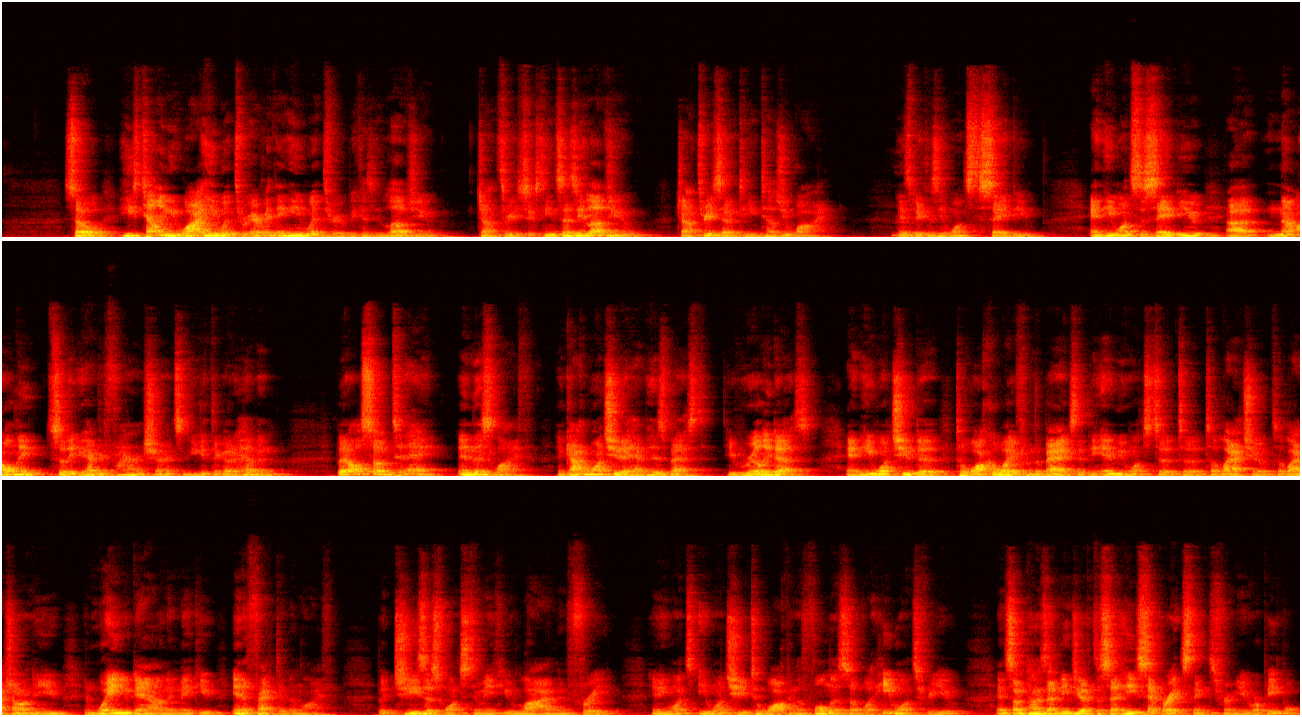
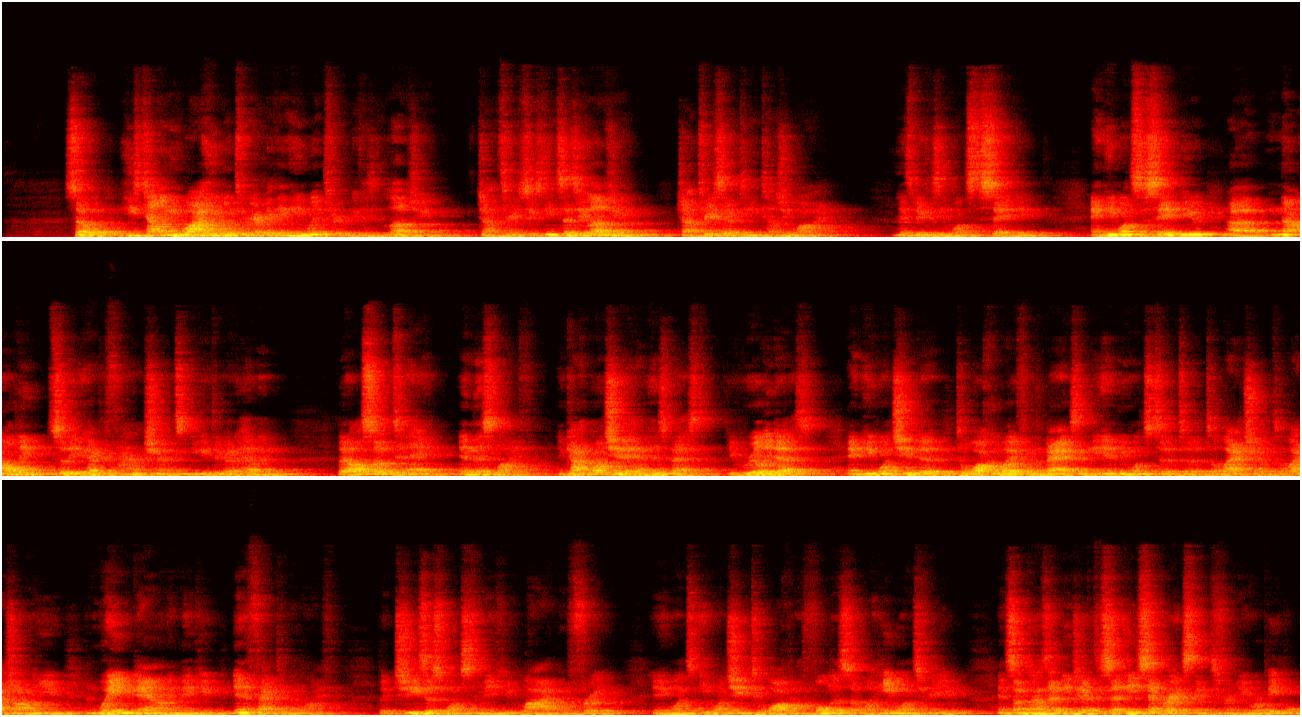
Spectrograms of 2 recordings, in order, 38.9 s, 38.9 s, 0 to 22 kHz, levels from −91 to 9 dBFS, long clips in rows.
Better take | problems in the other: first | room echo; strong; dies away in 1.1 s; slight in the first // off-mic speech; far; far in the first

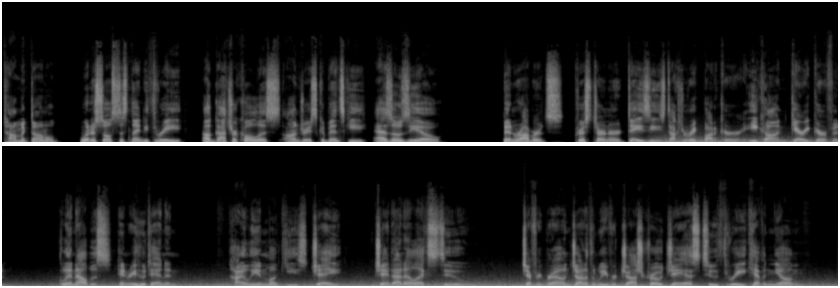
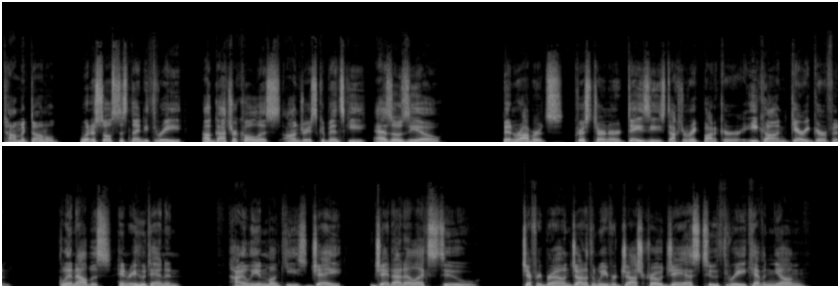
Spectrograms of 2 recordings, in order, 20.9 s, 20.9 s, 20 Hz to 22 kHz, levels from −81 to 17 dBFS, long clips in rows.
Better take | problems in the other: second | wind noise on the microphone; occasional gusts; from 8 s on; 15 dB below the speech

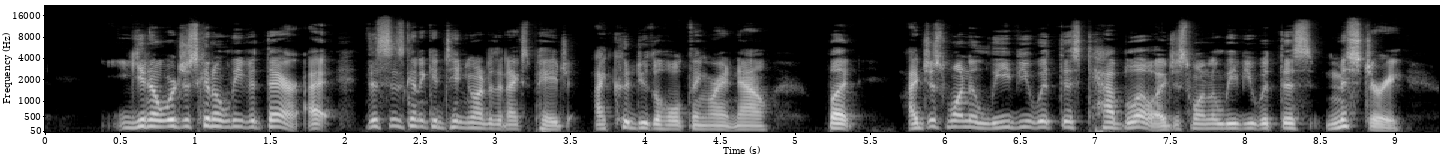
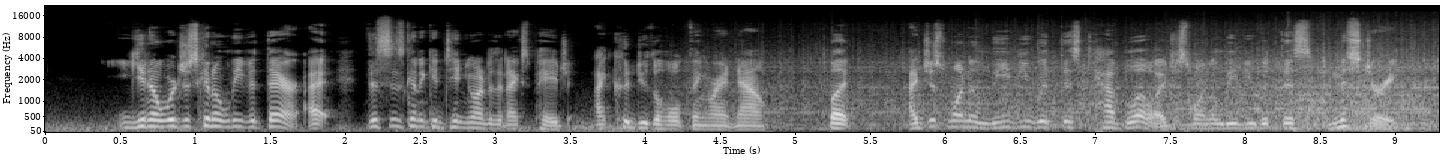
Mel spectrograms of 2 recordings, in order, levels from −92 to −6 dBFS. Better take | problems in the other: first | rain or running water; loud; throughout; 9 dB below the speech

